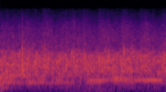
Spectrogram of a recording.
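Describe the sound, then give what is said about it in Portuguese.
A church audience, asked to give glory to God loudly, responds with steady, dense applause and scattered shouts of praise, filling the space evenly for a few seconds while a soft sustained keyboard tone hums underneath. “Se esse é você, dá um glória a Deus bem alto.”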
